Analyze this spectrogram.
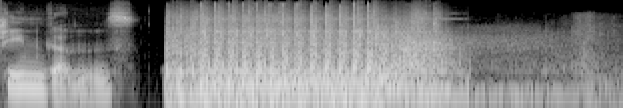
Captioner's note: machine gun fire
